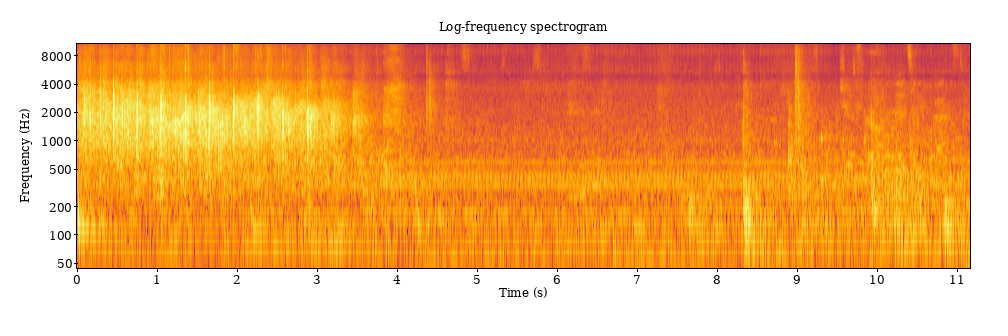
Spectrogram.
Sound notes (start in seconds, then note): 0.0 audience clapping; 6.4 faint chattering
